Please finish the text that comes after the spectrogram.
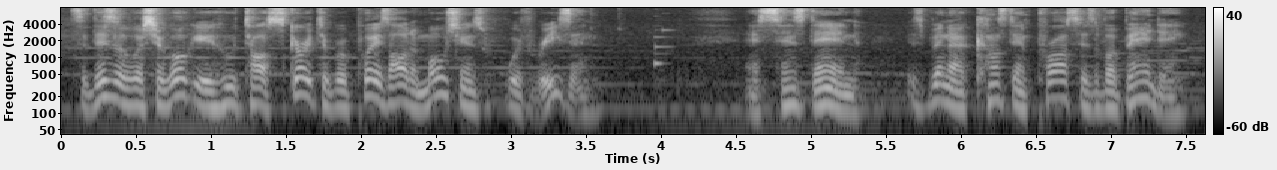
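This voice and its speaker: Animated, lower-pitched woman reacting to a game. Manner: informal, halting, exclamatory. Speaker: gaming reaction streamer. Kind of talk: casual live game reaction commentary.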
